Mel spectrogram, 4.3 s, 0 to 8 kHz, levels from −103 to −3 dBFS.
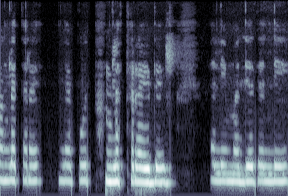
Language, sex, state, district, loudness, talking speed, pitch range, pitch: Kannada, female, Karnataka, Shimoga, -17 LUFS, 140 wpm, 225-235 Hz, 230 Hz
